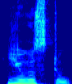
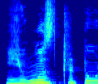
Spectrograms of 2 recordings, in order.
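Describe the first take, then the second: First: No 'd' sound is heard after 'use'. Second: A clear 'd' sound is heard after 'use'. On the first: The speaker calls it right. "बोला जाता है यूज" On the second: The speaker calls it wrong. "यूज्ड to नहीं"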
